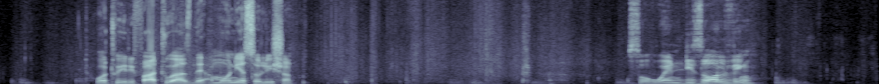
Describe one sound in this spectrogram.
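A man speaks clearly and with animation, close to a microphone.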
